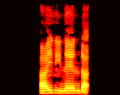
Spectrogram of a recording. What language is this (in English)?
Matsés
